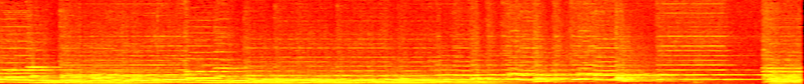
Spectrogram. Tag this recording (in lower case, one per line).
keyboard (musical)
piano
organ
classical music
musical instrument
music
